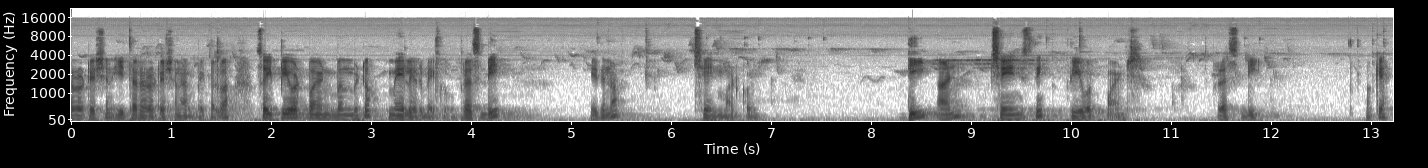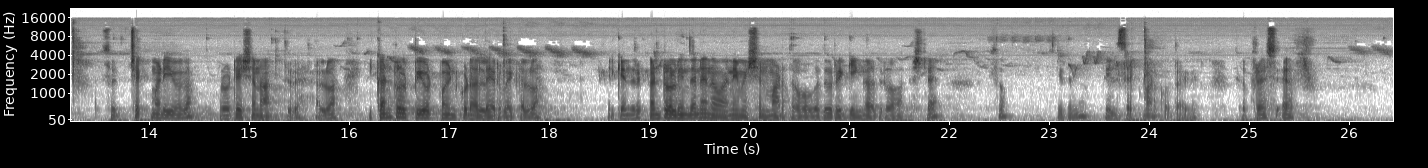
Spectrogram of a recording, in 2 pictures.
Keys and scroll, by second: 1.0 ctrl+z, 1.3 w, 3.5 d, 5.3 space, 9.7 space, 12.9 space, 13.7 e, 15.1 ctrl+z, 15.4 q, 17.1 space, 18.7 d, 23.6 space, 24.9 f.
